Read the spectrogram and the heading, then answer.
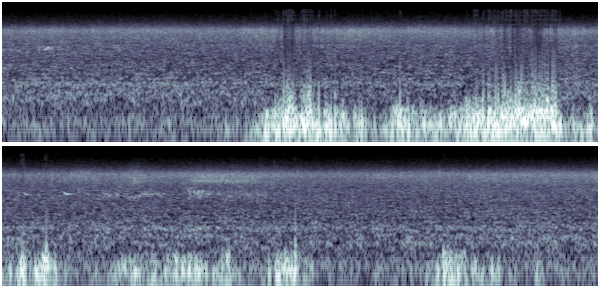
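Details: Only low, gusty wind rumble and rustling are heard, with no calls from swallows or any other animal.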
